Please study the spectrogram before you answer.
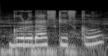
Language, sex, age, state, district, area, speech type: Santali, female, 18-30, West Bengal, Paschim Bardhaman, rural, spontaneous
